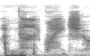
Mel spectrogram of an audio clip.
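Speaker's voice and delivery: hushed, doubtful "not quite sure"; quiet puzzled aside; unsure whisper. Retold or imitated. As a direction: whisper it as if you're lost. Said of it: "sometimes it's like".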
